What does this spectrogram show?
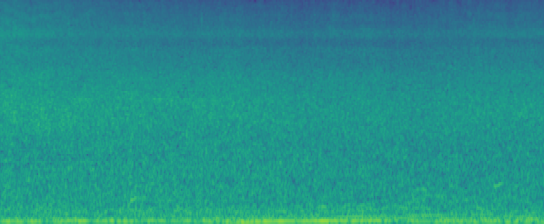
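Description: Steady rain falling, an even hiss, with a low rumble underneath that drops away about four seconds in.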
